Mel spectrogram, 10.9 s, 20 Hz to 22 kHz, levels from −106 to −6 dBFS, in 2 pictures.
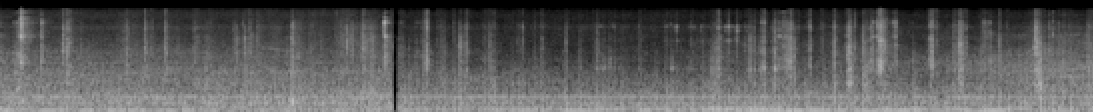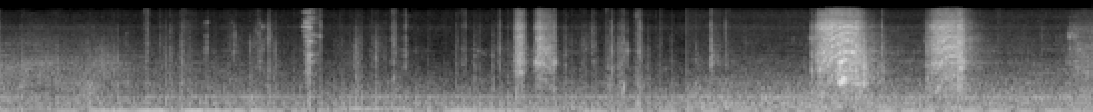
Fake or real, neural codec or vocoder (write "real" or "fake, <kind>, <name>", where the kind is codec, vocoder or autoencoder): fake, vocoder, BigVGAN v2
